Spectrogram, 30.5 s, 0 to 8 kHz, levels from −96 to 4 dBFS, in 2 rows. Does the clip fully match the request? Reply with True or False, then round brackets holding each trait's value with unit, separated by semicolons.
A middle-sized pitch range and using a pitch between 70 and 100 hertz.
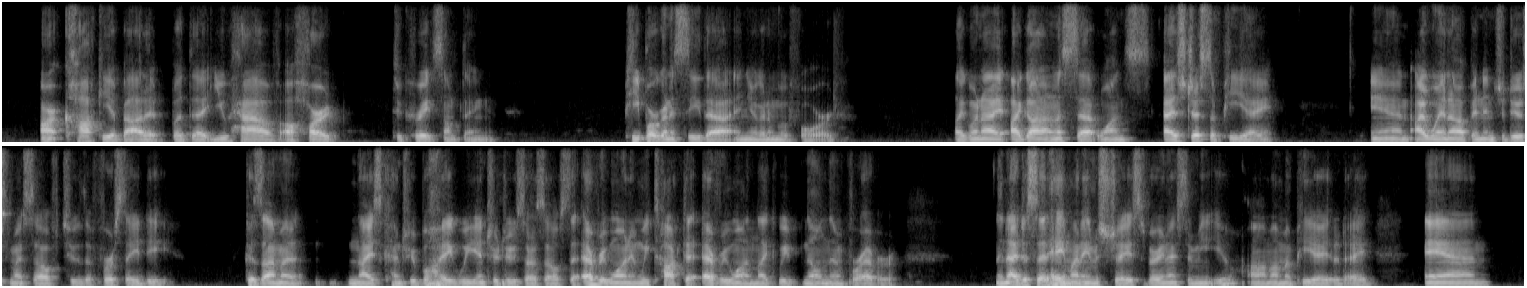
False (1.8 semitones; 85 Hz)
